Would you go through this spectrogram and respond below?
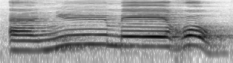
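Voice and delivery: numéro étiré, plus fort et lent; découpe numéro en syllabes, lentement; très lent, syllabé. Shown as a demonstration. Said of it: "syllabé puis normal". (dire « numéro » syllabe par syllabe)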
